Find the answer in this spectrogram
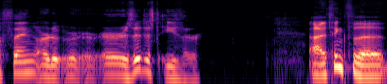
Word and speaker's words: Aether: or is it just either I think the the official word is pronounced ether but it's been pronounced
